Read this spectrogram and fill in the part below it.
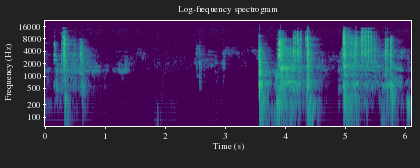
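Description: A hand ratchet works on the 15mm bolts holding a rear brake caliper, giving short bursts of rapid clicking separated by quiet gaps, close and fairly faint.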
